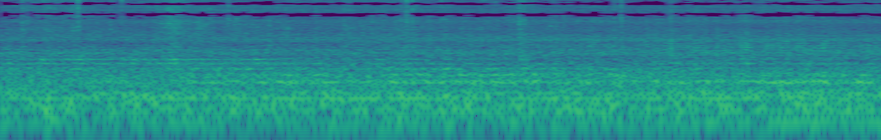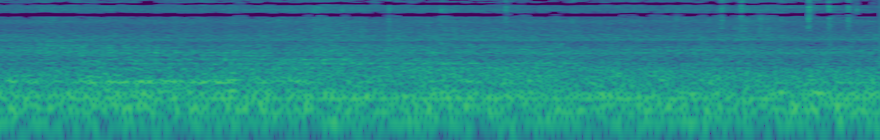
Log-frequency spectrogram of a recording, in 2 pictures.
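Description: An engine idling steadily with a constant low hum.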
